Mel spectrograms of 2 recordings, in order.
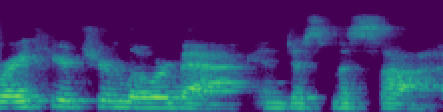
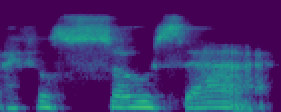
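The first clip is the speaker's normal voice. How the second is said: soft slow dejected voice; quiet sad; 7 dB quieter, slower than usual. Retold or imitated. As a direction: drag it out heavily. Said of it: "He's like".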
